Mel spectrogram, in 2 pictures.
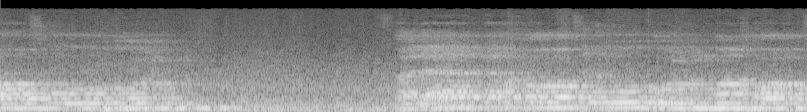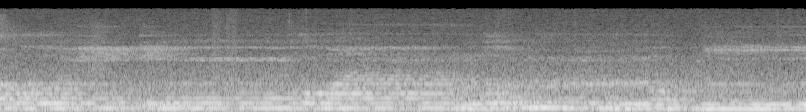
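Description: A man reciting a Qur'anic verse in Arabic in the melodic tajwid style, holding long, level notes. He breaks off briefly about two seconds in, then resumes.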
